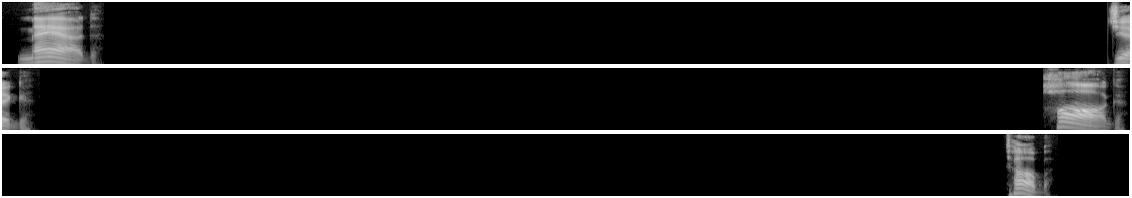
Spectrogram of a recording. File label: Short Vowel; All We Can Read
